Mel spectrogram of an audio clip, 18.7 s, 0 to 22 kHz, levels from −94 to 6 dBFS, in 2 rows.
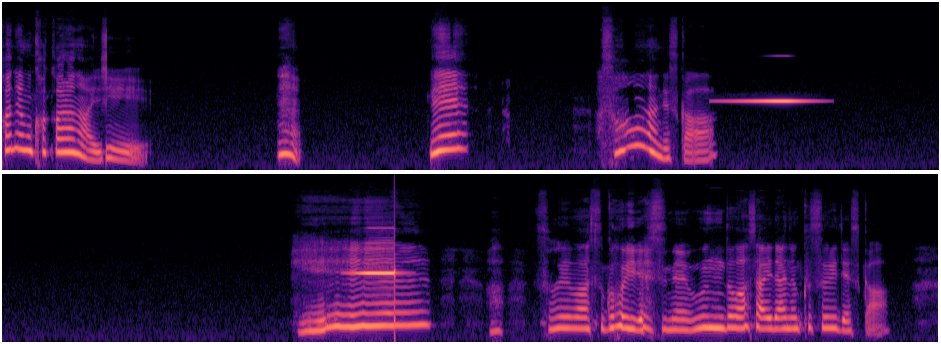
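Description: Damaged data in a compressed stream appears at 1.04 to 1.07 s, a brief blip: corrupted bytes make the decoder misread or reject the frames there, lose sync and hunt for the next valid frame header. A loudspeaker feedback squeal follows at 7.07 to 8.32 s. The microphone picks up its own loudspeaker, and at 2.2 kHz the loop gain exceeds one, so that tone swells over most of a second to around 10 dB above the speech. It returns at 12.76 to 13.51 s, building faster this time, within a fraction of a second. Inside that squeal, at 13.30 s, a second short corruption blip interrupts the decoded audio.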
